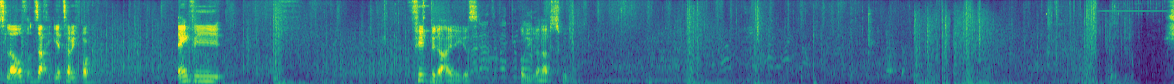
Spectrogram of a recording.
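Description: Gunfire and explosions crackle and boom in a game.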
